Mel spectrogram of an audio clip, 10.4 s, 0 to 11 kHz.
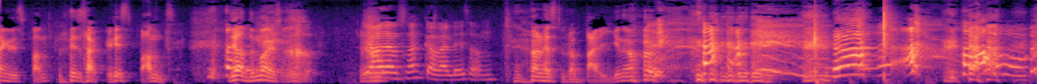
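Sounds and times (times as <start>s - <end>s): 
speech: 0.0s - 10.3s
giggling, snickering laughter: 6.4s - 10.3s
sharp slap to the face: 8.1s - 9.1s.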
